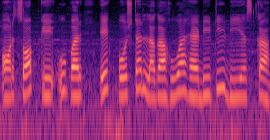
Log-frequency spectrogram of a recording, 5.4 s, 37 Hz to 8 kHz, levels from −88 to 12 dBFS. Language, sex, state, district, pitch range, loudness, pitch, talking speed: Hindi, female, Madhya Pradesh, Katni, 195-235 Hz, -18 LUFS, 200 Hz, 120 wpm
